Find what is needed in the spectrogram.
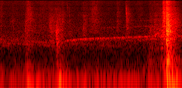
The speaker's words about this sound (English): You're probably going to hear some sirens in the background. Nothing I can do about that. Hold on.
